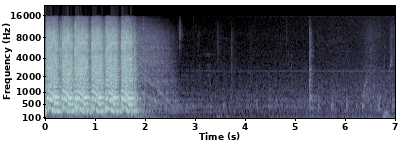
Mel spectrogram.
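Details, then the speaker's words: 1909 Cadillac, parked since 1934, fitted with an electric starter, with compression, spark and fuel confirmed and the carburetor dripping: regular cranking about three a second for under two seconds with no firing. The finding is cranks but won't start. "we know we got compression we know we got spark and we know we got gas in so the carburetor dripping is that we hear"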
